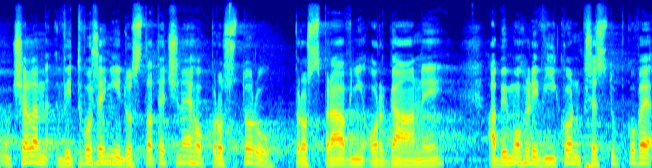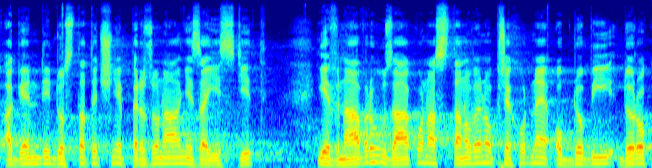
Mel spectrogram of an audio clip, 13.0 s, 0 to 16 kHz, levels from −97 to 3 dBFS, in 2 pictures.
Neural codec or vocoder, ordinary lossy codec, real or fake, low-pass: vocoder, 48 kHz, 128 mel bands, Vocos; Opus, 64 kbps; fake; 14.4 kHz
